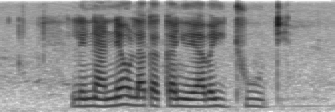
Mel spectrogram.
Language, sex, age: Tswana, female, 22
